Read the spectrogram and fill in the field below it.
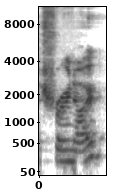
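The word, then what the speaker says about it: Trueno: So my first road car was a Toyota Truno, as we pronounce it in New Zealand.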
